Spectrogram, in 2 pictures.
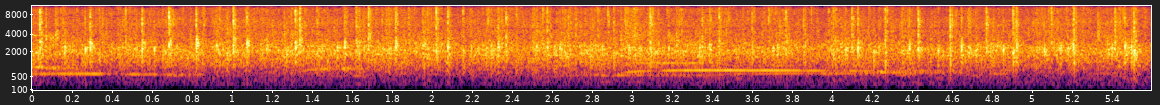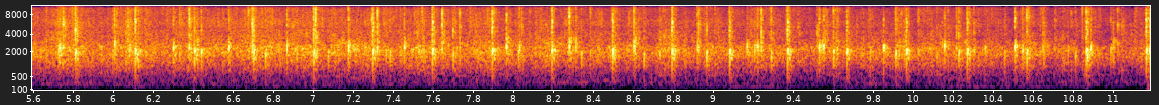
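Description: Theatre audience and cast applauding, with a few cheering voices near the start and about three seconds in. The clapping grows more scattered toward the end.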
